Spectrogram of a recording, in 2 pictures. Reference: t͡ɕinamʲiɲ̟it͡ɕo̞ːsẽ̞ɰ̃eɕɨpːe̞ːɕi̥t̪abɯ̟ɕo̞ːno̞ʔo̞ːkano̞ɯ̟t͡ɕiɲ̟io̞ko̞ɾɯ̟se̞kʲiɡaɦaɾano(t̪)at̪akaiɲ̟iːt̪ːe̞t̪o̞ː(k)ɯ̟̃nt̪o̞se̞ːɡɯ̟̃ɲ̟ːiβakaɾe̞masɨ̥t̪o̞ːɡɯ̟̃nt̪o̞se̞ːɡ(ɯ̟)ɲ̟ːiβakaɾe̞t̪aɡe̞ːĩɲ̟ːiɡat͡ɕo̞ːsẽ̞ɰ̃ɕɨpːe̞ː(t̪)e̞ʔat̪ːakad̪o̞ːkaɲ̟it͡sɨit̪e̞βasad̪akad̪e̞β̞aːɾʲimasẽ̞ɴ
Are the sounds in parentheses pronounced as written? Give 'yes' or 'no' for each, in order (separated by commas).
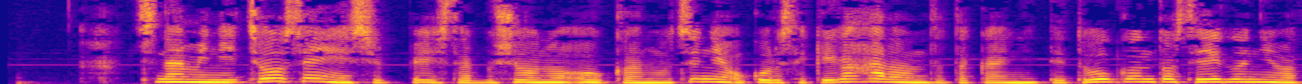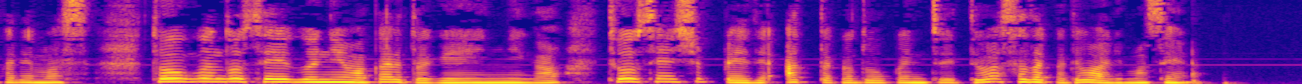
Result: yes, no, no, no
